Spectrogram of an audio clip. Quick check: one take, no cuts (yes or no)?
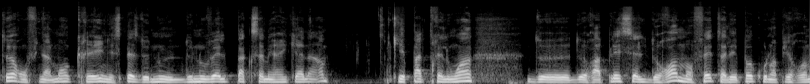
yes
